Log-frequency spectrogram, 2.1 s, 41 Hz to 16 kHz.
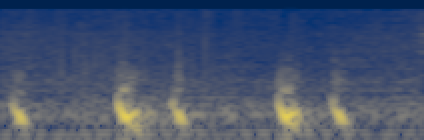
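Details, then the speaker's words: Normal heart sounds of the human heart at rest, regular lub-dub beats at about 72 a minute, produced by the closing of the four heart valves (atrioventricular and semilunar). "이 4개의 판막은 심장의 양쪽 부분에서 짝을 이루어 꾸준히 열렸다 닫혔다를 반복합니다. 우리가 듣게 되는 심장의 규칙적인 박동 소리는 이 판막들이 닫히는 소리입니다."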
